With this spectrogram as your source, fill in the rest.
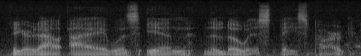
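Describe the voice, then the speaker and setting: A man with a very deep, low pitch talks in monotone, flat intonation over noticeable background noise. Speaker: political candidate. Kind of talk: candidate forum answers. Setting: public forum with audience.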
